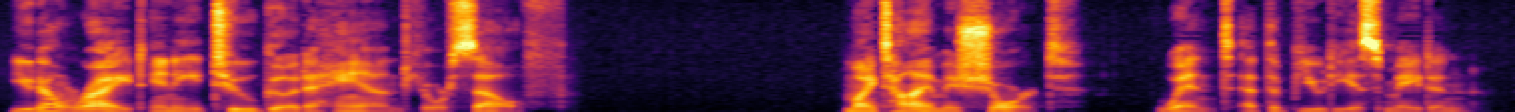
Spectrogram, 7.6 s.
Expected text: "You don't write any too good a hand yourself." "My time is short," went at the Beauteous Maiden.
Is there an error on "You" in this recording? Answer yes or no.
no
